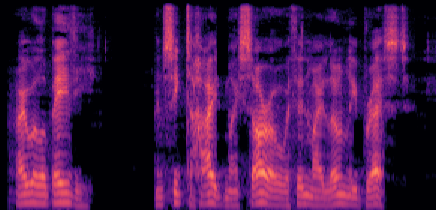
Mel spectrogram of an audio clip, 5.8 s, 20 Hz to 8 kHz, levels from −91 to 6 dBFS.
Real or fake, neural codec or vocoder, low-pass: real; none; 7.2 kHz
